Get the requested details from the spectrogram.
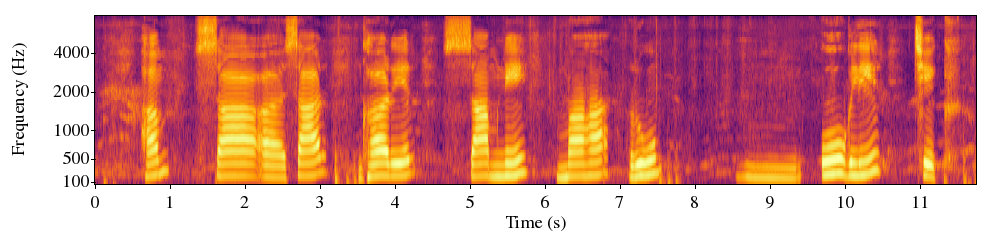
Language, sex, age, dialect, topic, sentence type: Magahi, female, 25-30, Northeastern/Surjapuri, agriculture, statement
